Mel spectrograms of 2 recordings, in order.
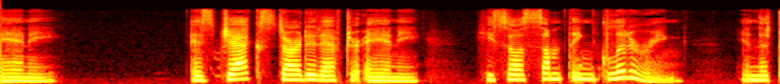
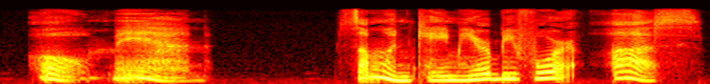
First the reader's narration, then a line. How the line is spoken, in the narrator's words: Jack said softly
